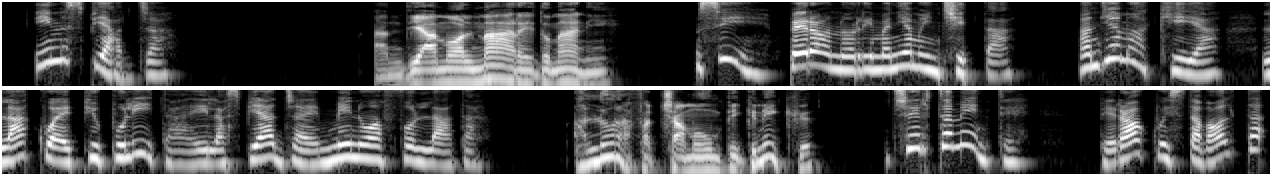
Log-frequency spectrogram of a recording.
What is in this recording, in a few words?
Dialogue, Italian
